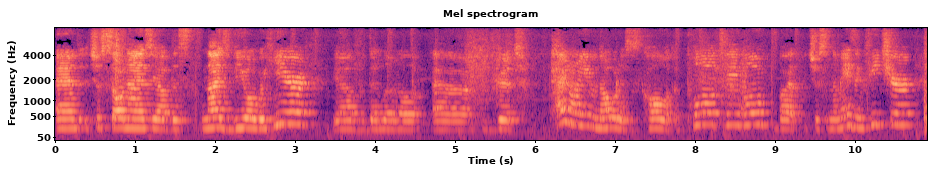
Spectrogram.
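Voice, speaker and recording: This woman speaks with a non-native accent at a fairly high pitch, with ordinary pitch variation and a moderate pace. Audible room echo and noticeable background noise are present. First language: not English. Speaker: lifestyle vlogger. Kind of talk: casual apartment tour. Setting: at home. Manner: casual, hesitant with fillers.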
